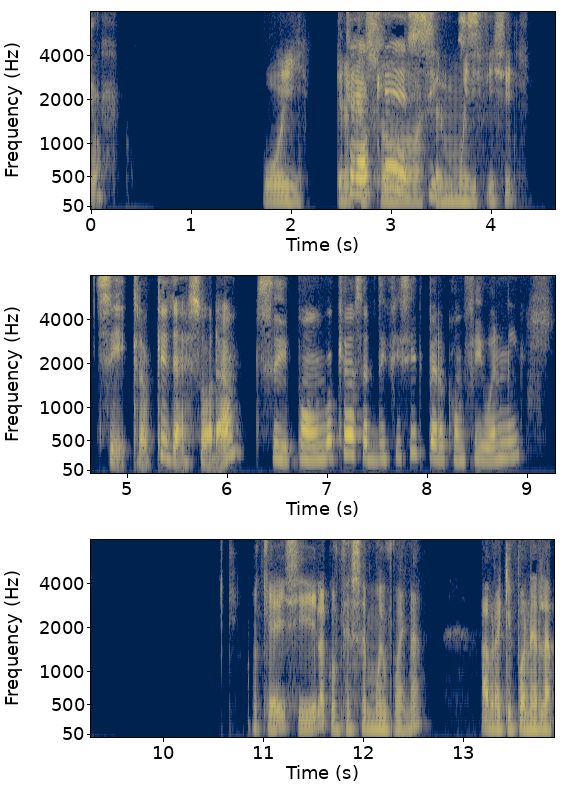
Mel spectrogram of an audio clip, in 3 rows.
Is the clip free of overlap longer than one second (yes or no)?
no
